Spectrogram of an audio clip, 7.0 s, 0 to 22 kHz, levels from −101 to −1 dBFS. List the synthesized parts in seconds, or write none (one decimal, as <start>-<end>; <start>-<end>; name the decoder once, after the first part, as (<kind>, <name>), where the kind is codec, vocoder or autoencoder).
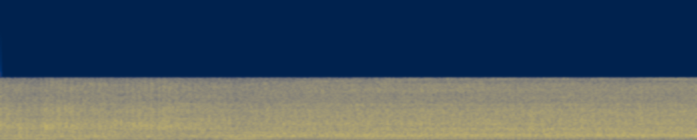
0.0-7.0 (vocoder, BigVGAN v2)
